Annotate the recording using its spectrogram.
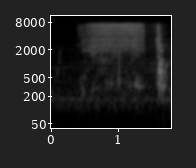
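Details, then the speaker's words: Speaker's own mechanical ventilator, heard during his podcast talk: a steady breathy hiss of delivered air for about a second, then a short puff, a ventilator cycle. "that noise you're hearing is my ventilator and welcome the page-turners they were not my stars podcast"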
